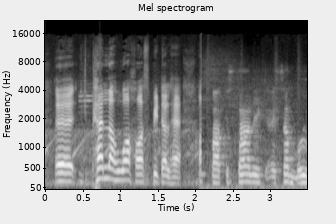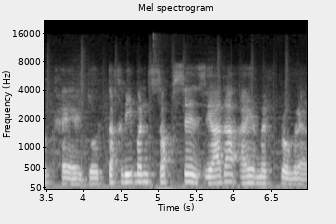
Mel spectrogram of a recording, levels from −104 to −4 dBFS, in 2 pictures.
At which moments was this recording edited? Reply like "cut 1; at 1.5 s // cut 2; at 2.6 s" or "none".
cut 1; at 2.1 s

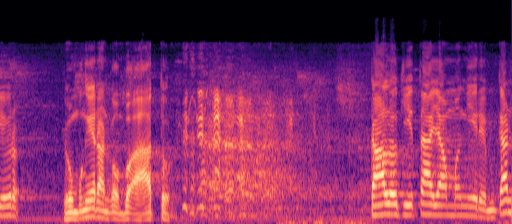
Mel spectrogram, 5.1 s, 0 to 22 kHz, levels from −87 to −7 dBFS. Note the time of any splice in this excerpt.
none

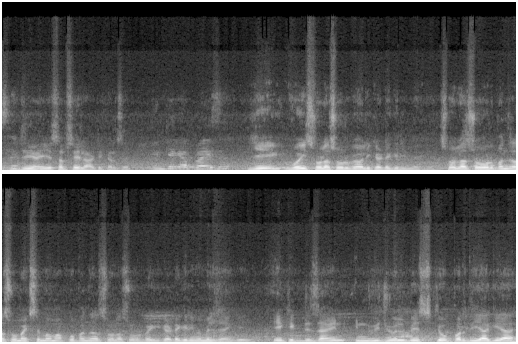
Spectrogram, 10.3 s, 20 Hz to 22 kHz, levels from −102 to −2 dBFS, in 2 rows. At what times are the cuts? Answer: cut 1; at 7.7 s

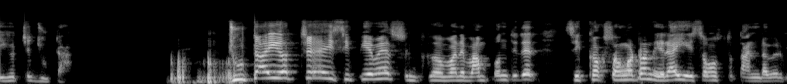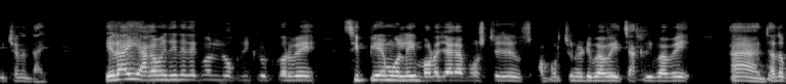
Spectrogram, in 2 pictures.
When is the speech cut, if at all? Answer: none

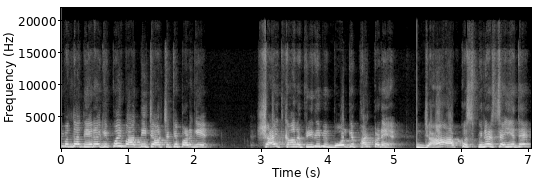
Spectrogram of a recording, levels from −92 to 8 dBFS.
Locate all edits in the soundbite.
cut 1; at 2.8 s // cut 2; at 5.3 s

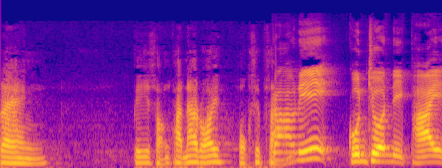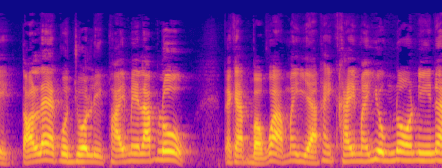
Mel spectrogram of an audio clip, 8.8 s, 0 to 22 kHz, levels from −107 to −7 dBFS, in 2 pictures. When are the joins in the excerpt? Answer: cut 1; at 2.9 s

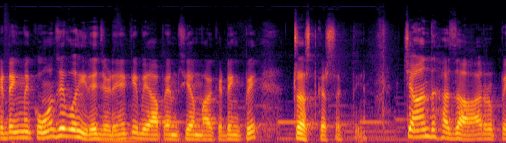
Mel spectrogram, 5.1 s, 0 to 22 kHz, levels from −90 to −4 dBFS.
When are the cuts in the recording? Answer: cut 1; at 3.7 s

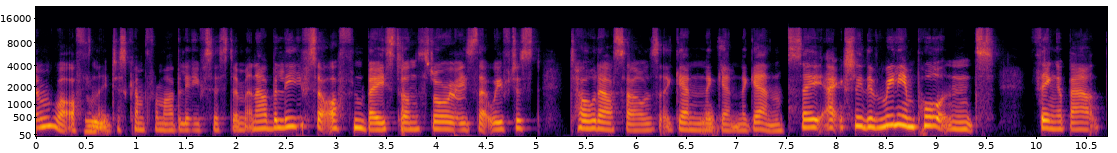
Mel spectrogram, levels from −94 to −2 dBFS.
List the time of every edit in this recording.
cut 1; at 7.6 s

